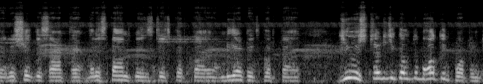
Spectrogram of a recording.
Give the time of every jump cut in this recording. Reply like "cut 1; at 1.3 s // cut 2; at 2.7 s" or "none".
none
